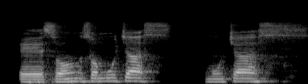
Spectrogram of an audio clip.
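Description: A man talks at medium pitch, his intonation fairly even, with a quiet background behind him. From Colombian Caribbean coast (Sincelejo). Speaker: Colombian citizen commentator. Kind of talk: conversational interview. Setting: call.

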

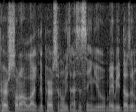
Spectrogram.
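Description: A man talks at a very fast pace with a very deep, low pitch and vocal fry. His intonation stays fairly even. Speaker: podcast co-host. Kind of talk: casual chat.

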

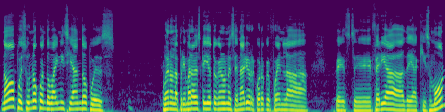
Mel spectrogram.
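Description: With ordinary pitch variation, this male voice sits high in pitch. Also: moderate pace. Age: 20s. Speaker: music student and folk musician. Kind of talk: casual chat. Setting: restaurant, live stream.

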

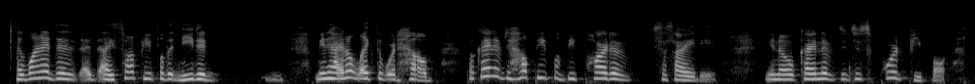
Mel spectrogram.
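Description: A woman's high voice with a Chicago accent, lively intonation, a fairly quick pace, and a dry, close sound with no echo. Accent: American, Chicago. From US Midwest, Chicago. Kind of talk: interview.

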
